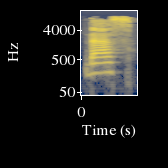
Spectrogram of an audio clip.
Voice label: "raz", Silabas

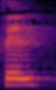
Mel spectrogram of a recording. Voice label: "fel", Silabas

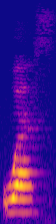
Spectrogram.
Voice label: "huas", Silabas

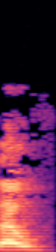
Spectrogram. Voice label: "tau", Silabas

